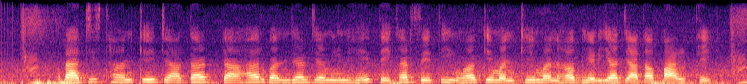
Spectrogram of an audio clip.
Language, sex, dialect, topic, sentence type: Chhattisgarhi, female, Western/Budati/Khatahi, agriculture, statement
